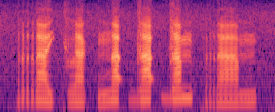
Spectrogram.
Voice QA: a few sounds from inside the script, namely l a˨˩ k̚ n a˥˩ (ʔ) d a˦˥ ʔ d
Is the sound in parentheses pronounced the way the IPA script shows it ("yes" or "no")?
yes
